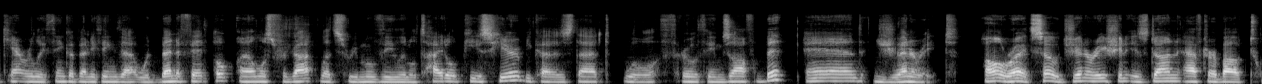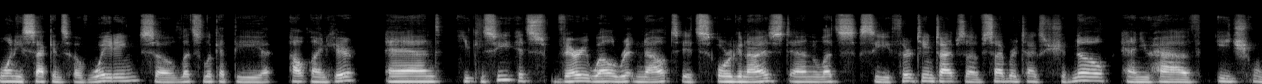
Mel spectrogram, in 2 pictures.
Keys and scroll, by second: 3.1 shift+fn+Page_Down, 4.2 BackSpace, 4.9 Page_Down, 5.2 BackSpace, 6.2 Tab, 7.9 Tab, 8.8 Return.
